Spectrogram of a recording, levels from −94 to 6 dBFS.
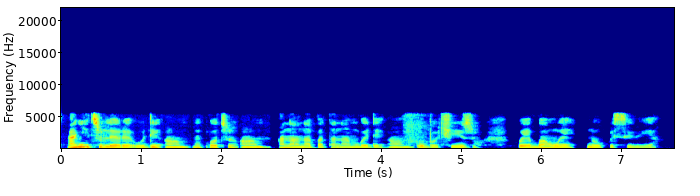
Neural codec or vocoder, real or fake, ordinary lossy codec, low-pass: vocoder, 44.1 kHz, 128 mel bands every 512 samples, BigVGAN v2; fake; none; 5.4 kHz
